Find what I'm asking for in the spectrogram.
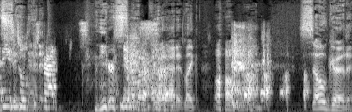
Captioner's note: laughing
